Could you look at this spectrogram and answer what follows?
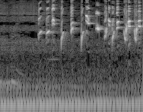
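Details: Wild-caught European goldfinch giving a rapid continuous stream of tiny high tinkling, chirping notes, fairly soft, over a steady low electrical-sounding hum.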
